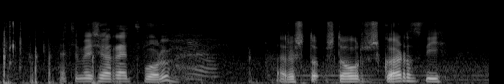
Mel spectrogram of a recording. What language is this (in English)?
Icelandic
